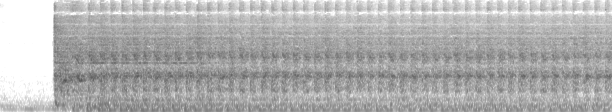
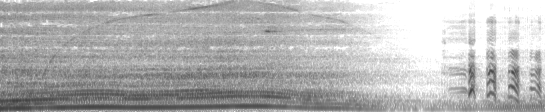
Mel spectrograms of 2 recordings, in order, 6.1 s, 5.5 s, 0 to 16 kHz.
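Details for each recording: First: Turbo CT20 Lexus IS300 on its first start attempt after build: steady fast cranking for about six seconds, a pause, then another long crank, never fires; no fuel pressure because a fuel connector was left unplugged. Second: Lexus IS300 with CT20 turbo conversion, first start-up, power-braked against the front tires; engine note climbs under load with a rising turbo whistle, then fades: turbo spools up immediately, healthy.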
